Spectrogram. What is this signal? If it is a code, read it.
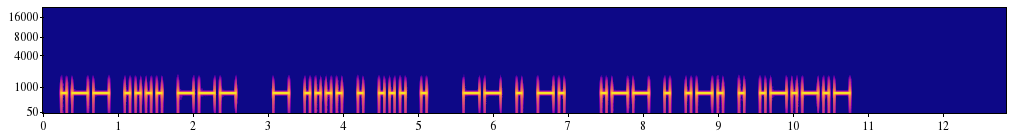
Morse code, heard as a keyed tone, about 17 wpm, 700 Hz. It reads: WHO THESE MEN WERE.
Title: Sentences from Top 1000 Words 17wpm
